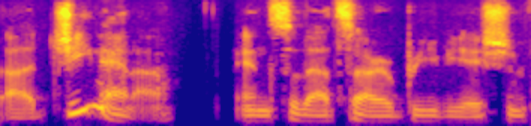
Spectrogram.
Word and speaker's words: GNANA: actually had a governance vote on the correct pronunciation of this abbreviation for some odd reason there were people who were calling it gun anna uh so we had to settle that by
